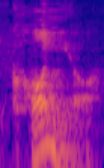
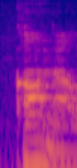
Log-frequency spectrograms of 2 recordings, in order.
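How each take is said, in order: First: "coño" with an n-y sound, "kon-yo". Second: "cono" with a simple n, no y sound; plain n in cono. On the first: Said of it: "how one N E A can". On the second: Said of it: "two different meanings". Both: Shown as a demonstration.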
